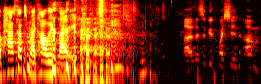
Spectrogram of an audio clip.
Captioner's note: group laughing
